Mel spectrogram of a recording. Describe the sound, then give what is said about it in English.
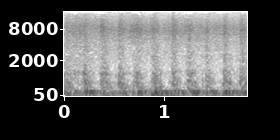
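A chugging train sound effect: fast, steady rhythmic puffs of hissing steam over a continuous low engine rumble, fairly loud and unbroken, with no voices. “Chugga-chugga. That's fine. It still is a train noise.”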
